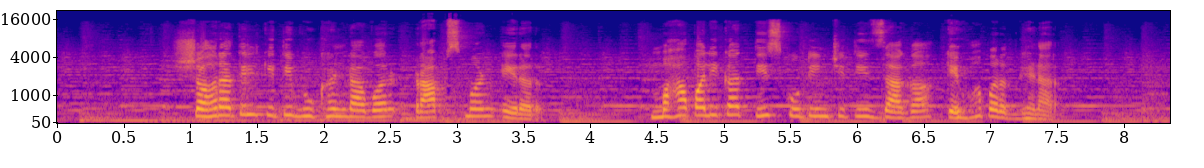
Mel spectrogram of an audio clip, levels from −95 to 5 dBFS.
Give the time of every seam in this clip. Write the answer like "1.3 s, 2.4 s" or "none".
1.0 s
